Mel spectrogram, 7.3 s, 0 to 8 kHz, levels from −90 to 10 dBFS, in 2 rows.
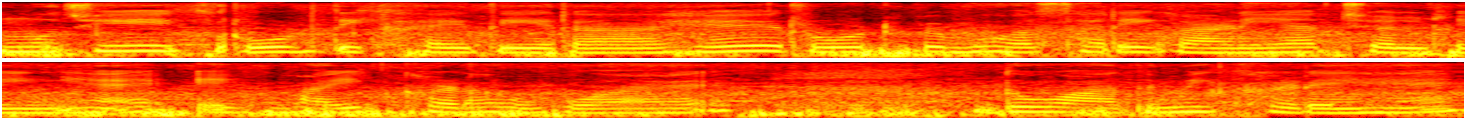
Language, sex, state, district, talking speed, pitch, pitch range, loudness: Hindi, female, Uttar Pradesh, Gorakhpur, 195 wpm, 220 Hz, 200-230 Hz, -13 LUFS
